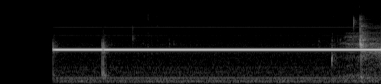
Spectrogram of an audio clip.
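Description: A steady pure sine tone from a tone generator app plays through a small speaker, starting abruptly and holding constant, with a few faint clicks and knocks around it.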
